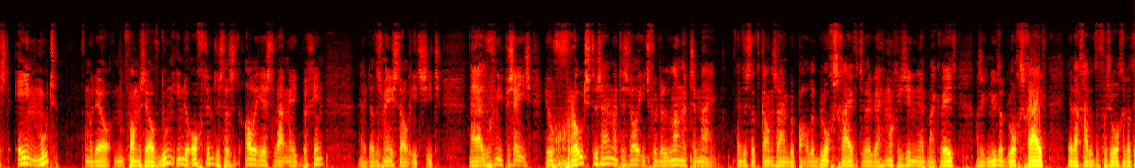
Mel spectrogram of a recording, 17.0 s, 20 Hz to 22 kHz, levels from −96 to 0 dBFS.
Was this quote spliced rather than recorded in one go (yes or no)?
yes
